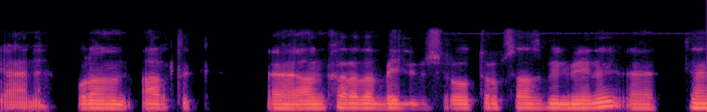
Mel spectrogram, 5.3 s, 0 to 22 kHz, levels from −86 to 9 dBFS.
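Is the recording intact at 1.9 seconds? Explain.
No, not really. At 1.9 seconds you're hearing Opus voice compression, and it runs through the whole clip, not just that moment. The speech is going through the SILK linear-prediction coder at a rate that sounds like roughly 12 kbps, so the excitation is coded coarsely and the damage is plainly audible: the voice comes out muffled, a bit hoarse and slightly robotic. There's also nothing above 12.4 kHz.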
